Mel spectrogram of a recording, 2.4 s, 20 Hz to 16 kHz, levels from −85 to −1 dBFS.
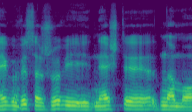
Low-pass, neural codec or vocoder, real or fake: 14.4 kHz; none; real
